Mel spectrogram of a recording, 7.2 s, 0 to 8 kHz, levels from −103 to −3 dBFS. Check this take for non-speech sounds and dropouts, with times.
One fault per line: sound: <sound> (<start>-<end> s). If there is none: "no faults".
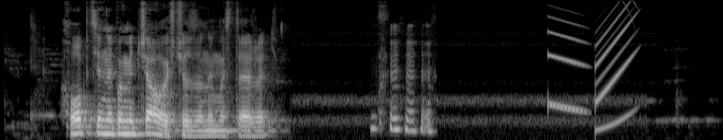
sound: laugh (3.7-4.4 s)
sound: chirp (5.5-6.4 s)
